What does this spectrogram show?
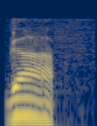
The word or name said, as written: guff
